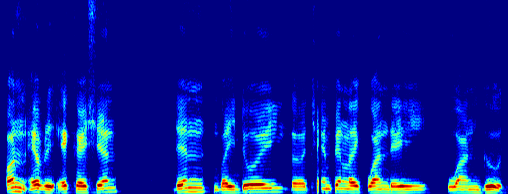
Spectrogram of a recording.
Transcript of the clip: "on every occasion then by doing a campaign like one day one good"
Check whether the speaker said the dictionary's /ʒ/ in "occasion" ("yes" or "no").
no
